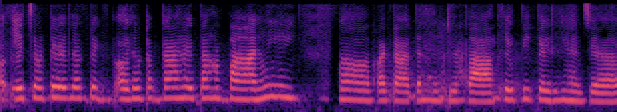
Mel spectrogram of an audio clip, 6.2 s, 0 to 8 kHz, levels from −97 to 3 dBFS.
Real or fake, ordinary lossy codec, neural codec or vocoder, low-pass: fake; none; codec, 16 kHz, 1 kbps, FreqCodec, smaller model; 7.2 kHz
